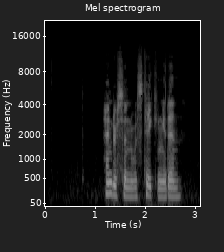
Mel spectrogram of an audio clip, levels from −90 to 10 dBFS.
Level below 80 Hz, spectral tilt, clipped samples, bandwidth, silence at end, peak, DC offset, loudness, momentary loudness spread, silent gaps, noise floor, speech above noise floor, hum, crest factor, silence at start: -84 dBFS; -3.5 dB/octave; under 0.1%; 13.5 kHz; 0.4 s; -22 dBFS; under 0.1%; -40 LUFS; 8 LU; none; -83 dBFS; 42 dB; none; 20 dB; 1.15 s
